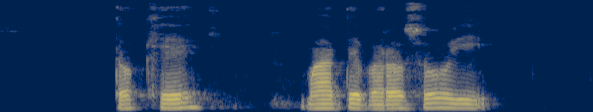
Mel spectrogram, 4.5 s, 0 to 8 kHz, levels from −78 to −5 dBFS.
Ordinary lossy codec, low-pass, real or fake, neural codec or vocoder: AAC, 48 kbps; 7.2 kHz; fake; vocoder, 24 kHz, 100 mel bands, Vocos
